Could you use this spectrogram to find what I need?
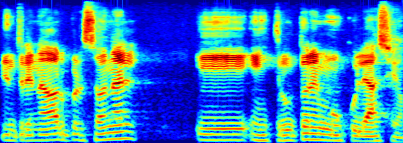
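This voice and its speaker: This is a man speaking. He has a Córdoba accent. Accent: Argentine Córdoba. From Argentina, Córdoba. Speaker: fitness instructor, physical education teacher. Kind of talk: lecture.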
